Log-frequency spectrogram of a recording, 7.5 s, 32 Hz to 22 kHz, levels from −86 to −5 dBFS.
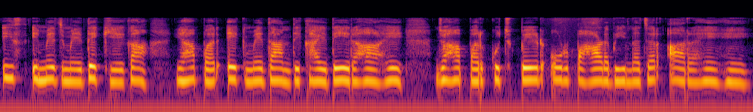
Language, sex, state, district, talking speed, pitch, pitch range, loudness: Hindi, female, Rajasthan, Jaipur, 185 wpm, 205 Hz, 195-215 Hz, -20 LUFS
